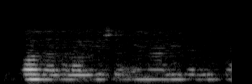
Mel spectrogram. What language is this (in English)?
Chinese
